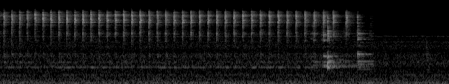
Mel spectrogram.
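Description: A spinning name-picker wheel ticking rapidly as it turns, the ticks spacing out as the wheel slows. It comes to rest with a last few ticks a little over three seconds in.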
